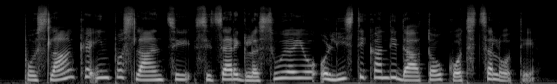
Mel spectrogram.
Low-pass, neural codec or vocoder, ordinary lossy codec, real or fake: 19.8 kHz; none; none; real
